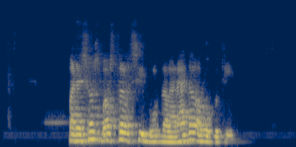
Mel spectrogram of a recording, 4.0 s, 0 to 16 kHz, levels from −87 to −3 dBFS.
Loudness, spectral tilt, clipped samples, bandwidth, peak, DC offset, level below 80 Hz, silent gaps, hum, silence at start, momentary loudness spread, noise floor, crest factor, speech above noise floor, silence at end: -21 LUFS; -10 dB/octave; under 0.1%; 6.6 kHz; -6 dBFS; under 0.1%; -68 dBFS; none; none; 0.9 s; 8 LU; -75 dBFS; 16 dB; 55 dB; 0.85 s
